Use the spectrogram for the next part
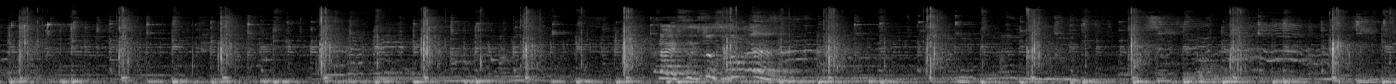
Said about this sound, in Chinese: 然后持续你的身体，持续你的拍手。我们会所有人往顺时钟转一圈，走。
